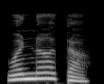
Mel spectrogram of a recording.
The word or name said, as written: ವಿನೋದಿ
